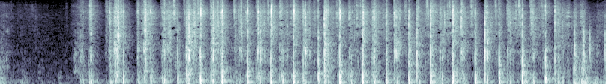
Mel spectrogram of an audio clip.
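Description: Playing cards riffle and flutter rapidly as they are shuffled close by.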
